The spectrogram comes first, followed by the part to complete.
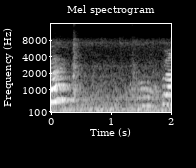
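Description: Cat mewing: a high call at the start and another shortly before the end.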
